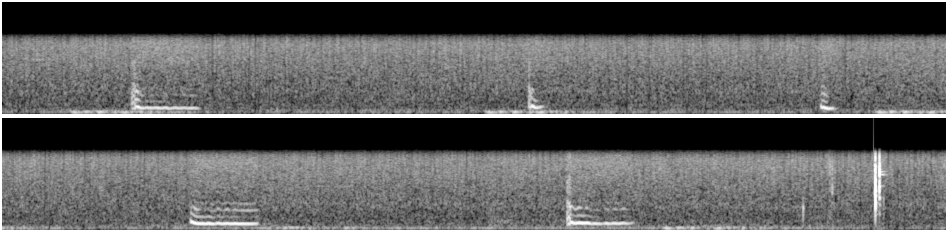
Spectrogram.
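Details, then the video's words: Five-week-old puppy sleeping on his back indoors, snoring in slow breaths about every two and a half seconds, each low rasping inhale ending in a short squeaky whistle. "Tipsy Snoring"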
